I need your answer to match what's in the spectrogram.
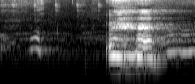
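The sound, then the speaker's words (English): Several dogs vocalize: a faint brief whine first, then a loud, sustained whining, groaning 'talking' sound that carries on to the end. “I know, I got a bunch of dogs here just talking to me.”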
